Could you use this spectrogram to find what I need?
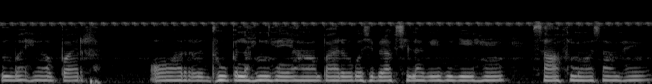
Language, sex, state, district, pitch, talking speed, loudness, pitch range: Hindi, female, Uttar Pradesh, Deoria, 185 Hz, 155 wpm, -33 LUFS, 180-190 Hz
